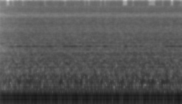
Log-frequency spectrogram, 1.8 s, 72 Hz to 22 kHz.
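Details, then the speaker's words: 1965 wagon V8 with a newly installed 700R4, idling rich after vacuum leaks were fixed: a steady deep rumble with a thin high-pitched buzz first suspected as an electrical zap, found to be the PCV valve vibrating. "oh actually it's this thing it's the PCV valve vibrating"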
